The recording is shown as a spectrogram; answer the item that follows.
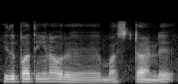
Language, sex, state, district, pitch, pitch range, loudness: Tamil, male, Tamil Nadu, Nilgiris, 110 Hz, 105-130 Hz, -19 LUFS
